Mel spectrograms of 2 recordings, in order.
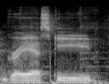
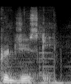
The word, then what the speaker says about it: Grayeski: You might have seen video where Matt Grayeski, that's how you say his name, by the way. It's not Grajewski.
